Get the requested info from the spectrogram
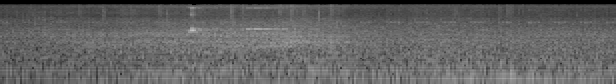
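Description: Road traffic noise, with a vehicle passing that is loudest around two to three seconds in, and a short click just before two seconds.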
